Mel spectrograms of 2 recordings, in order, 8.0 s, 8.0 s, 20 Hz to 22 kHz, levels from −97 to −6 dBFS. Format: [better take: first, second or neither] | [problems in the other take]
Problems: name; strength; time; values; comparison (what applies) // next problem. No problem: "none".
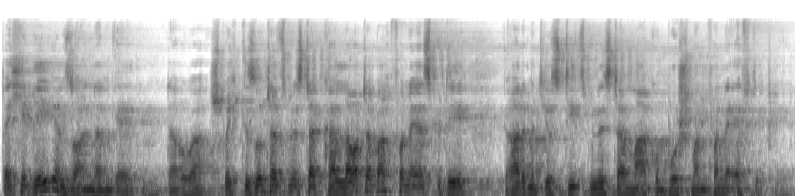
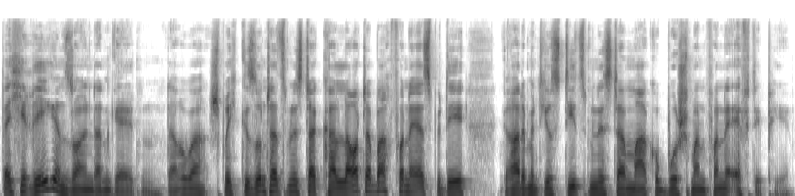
second | room echo; slight; dies away in 2.3 s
